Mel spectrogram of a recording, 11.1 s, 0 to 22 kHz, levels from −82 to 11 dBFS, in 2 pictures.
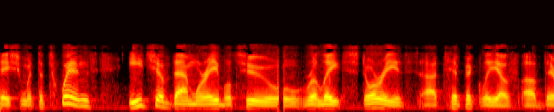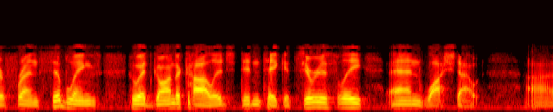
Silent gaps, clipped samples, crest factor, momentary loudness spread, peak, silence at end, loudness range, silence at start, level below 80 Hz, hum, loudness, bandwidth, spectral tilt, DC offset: none; under 0.1%; 18 dB; 10 LU; -4 dBFS; 0 s; 2 LU; 0 s; -70 dBFS; none; -22 LUFS; 5 kHz; -4 dB/octave; under 0.1%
